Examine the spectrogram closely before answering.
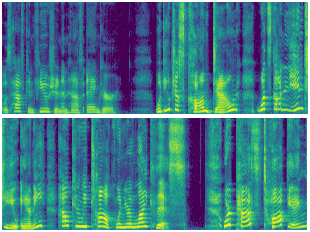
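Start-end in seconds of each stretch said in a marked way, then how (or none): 3.1-12.2 raised, heated plea; angry shouting. Acted. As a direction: shout it at him, fed up. Lovers' fight, shouted dialogue.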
